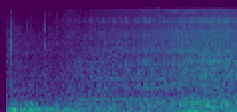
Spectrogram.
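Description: A car's engine running at low speed, a steady low rumble that grows a little louder near the end.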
